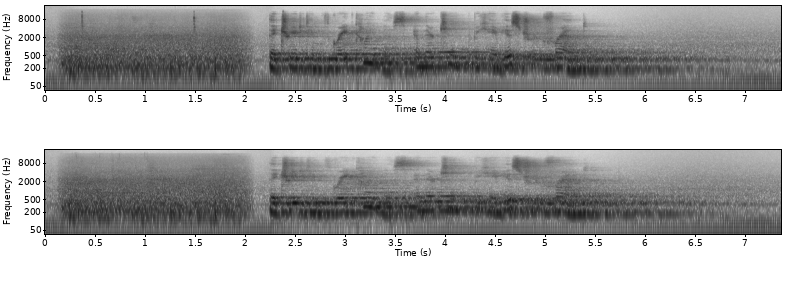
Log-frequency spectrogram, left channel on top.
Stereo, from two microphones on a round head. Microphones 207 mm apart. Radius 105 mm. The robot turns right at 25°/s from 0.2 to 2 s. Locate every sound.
2.2 s a woman speaking: 55° left (ahead or behind), 2 m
